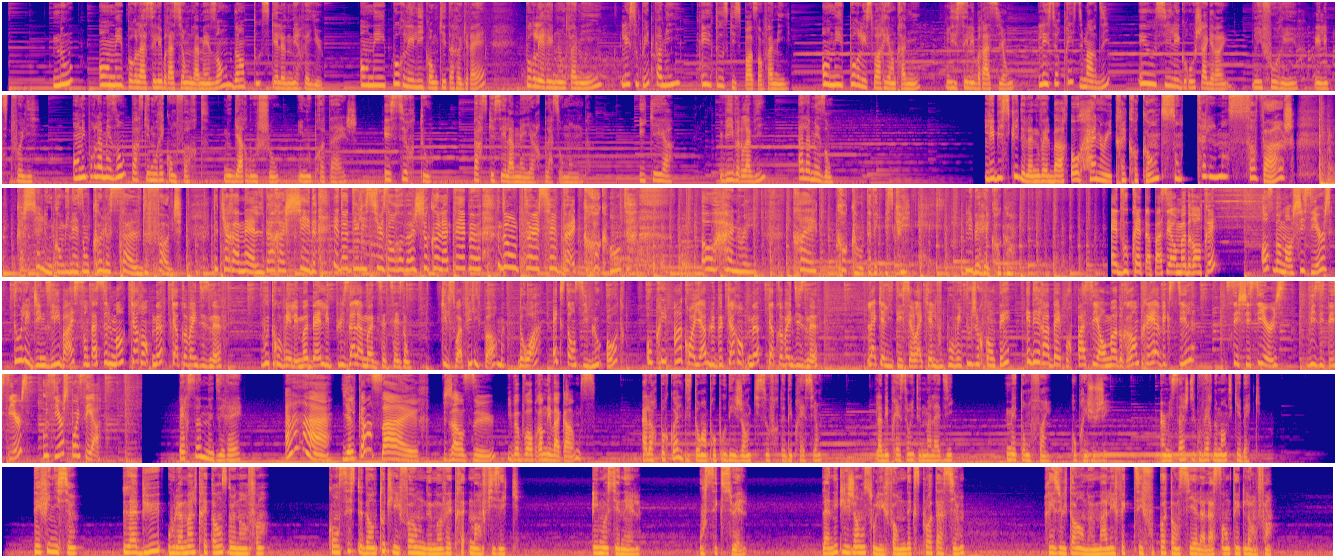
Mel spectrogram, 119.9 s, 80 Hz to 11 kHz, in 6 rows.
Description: Démo de voix
18-30 ans ⸱ 30-45 ans ⸱ Narration ⸱ Publicité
